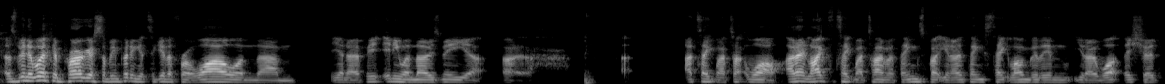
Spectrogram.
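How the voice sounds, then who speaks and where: A man with a New Zealand accent talks casually as an interview guest. His voice sits fairly low but is strikingly bright and forceful, and he phrases things loosely with hesitations and slang. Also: fairly quick. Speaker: racing driver guest.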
